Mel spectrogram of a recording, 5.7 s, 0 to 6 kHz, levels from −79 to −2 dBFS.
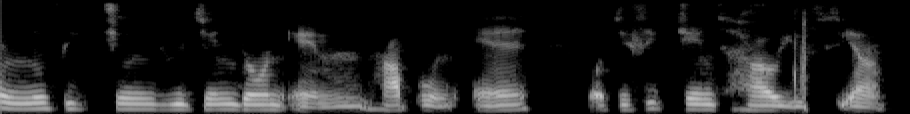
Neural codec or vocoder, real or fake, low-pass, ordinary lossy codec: codec, 16 kHz, 4 kbps, X-Codec, HuBERT features, trained on general audio; fake; 5.4 kHz; none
